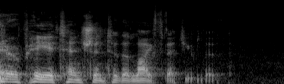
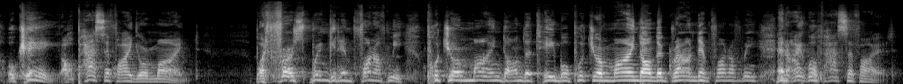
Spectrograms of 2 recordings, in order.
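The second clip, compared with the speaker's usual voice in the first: higher, firm command; commanding master; 8 semitones higher, 4 dB louder than usual. Retold or imitated. Bodhidharma telling the man to bring his mind, firm command. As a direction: order him like a stern teacher.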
